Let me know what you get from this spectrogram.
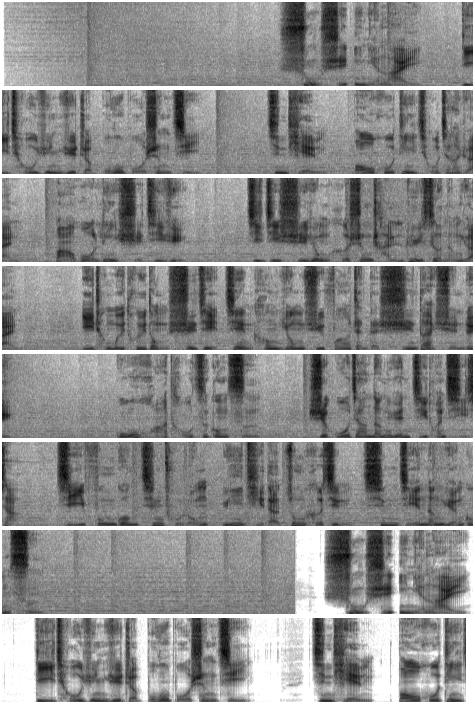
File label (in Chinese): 男 大气专题; 国华投资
